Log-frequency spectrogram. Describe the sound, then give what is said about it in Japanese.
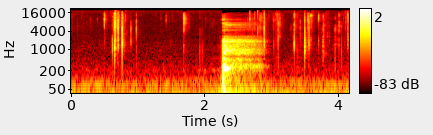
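Wet, sticky kneading sounds of hands coated with plenty of saliva: scattered soft squelchy clicks, then one loud slushy squish that fades over a moment, followed by more small wet pops. No one speaks. “約束通りたっ ぷり唾液を塗ってみましたが、やりすぎたかもしれません。”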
